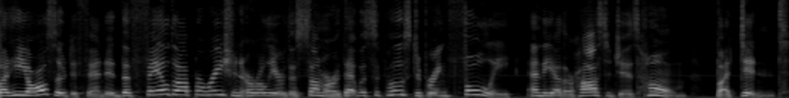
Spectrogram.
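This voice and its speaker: A woman with a plain, everyday voice, fairly high in pitch, lively intonation, a moderate pace and hardly any pauses. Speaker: television news anchor. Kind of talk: TV news anchor delivery.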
